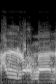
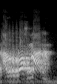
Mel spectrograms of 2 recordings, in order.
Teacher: Dia membaca tasdid itu dengan ringan, dengan terpisah.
